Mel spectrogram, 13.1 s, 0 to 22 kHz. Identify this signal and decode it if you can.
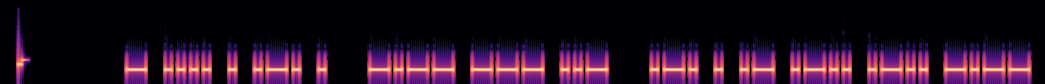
Morse code, heard as a keyed tone, about 15 wpm, 700 Hz. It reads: THERE YOU REALLY
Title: Sentences from Top 900 Words 15wpm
